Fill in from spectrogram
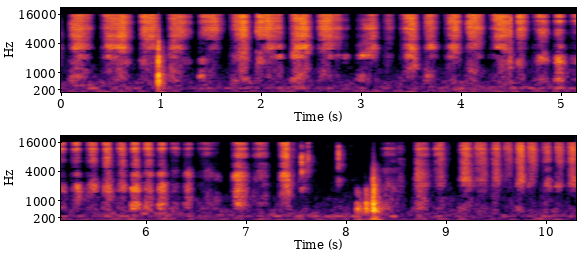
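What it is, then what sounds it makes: Colored pencil scratching on paper. A yellow wooden colored pencil is rubbed back and forth along the hair on the right side of a flat paper coloring page. It makes a quick run of dry, scratchy strokes with a bright, hissing grain and little low end. Each stroke cuts off sharply with no ring.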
